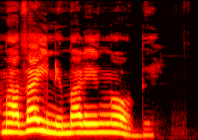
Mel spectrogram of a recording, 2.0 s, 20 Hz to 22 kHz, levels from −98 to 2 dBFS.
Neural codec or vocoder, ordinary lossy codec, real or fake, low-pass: none; none; real; none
